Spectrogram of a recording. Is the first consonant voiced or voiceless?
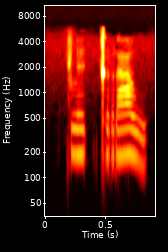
voiceless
